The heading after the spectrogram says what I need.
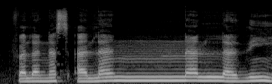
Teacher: you extend the sound for two counts and also nasal sound. And nasal sound, mashallah, produce. · Term: noon مشدد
